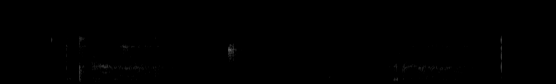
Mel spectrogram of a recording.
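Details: Soft snoring in sleep: two quiet, rough, snore-like breaths about three seconds apart with a few faint clicks.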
